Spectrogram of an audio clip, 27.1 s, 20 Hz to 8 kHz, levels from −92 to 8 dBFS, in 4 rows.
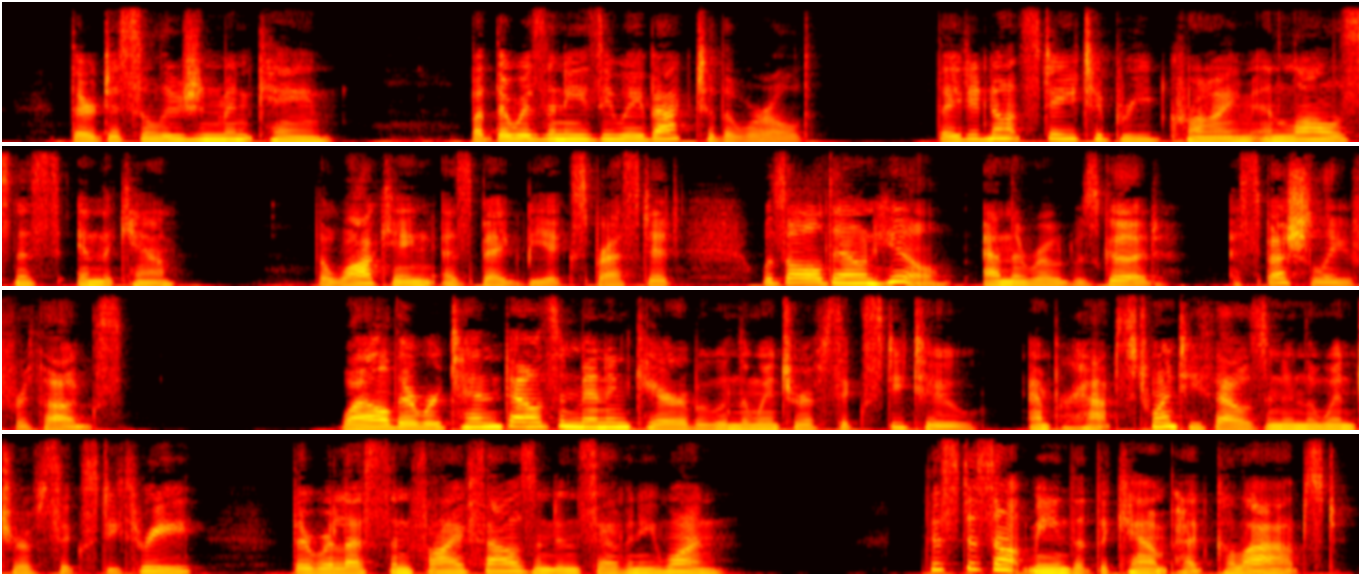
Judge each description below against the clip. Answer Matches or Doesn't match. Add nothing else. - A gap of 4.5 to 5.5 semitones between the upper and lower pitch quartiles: Matches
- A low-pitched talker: Doesn't match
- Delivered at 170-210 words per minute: Matches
